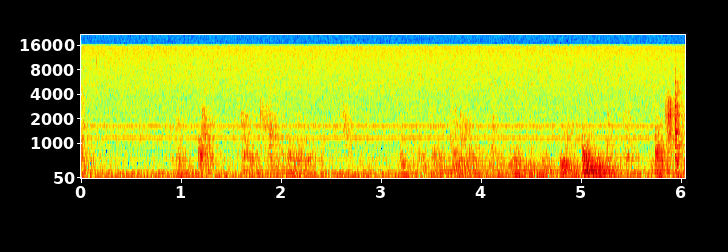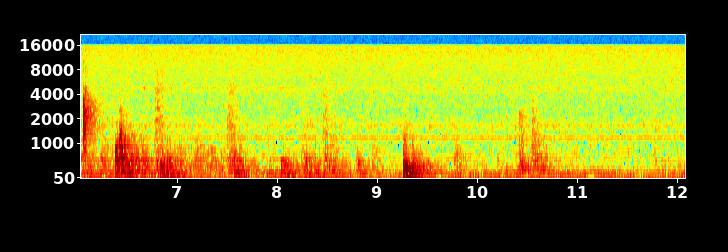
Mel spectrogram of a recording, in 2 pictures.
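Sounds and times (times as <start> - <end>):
billiard balls knocking together: 4.8 - 7.0.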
